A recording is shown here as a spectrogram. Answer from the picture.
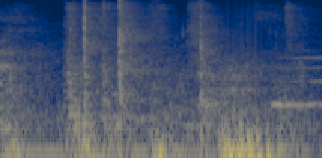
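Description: Interior door being opened: a few sharp clicks and knocks from its latch and handle, with a louder cluster of low thumps about a second and a half in.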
